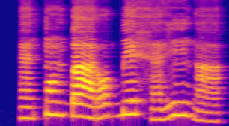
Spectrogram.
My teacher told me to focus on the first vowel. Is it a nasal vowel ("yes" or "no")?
yes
